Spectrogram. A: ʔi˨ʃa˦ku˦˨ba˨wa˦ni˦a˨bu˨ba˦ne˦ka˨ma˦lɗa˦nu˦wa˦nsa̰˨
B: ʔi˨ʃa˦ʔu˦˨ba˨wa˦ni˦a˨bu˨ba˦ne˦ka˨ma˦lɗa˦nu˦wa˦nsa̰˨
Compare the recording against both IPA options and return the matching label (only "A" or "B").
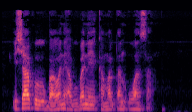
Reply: A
